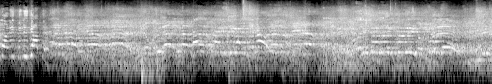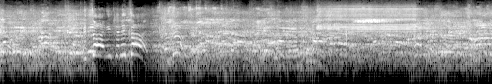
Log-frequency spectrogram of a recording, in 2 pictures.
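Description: Wrestlers' shoes squeak on a mat.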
